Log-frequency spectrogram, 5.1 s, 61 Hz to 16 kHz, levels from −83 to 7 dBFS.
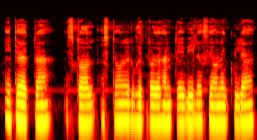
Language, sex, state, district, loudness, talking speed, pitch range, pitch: Bengali, male, West Bengal, Cooch Behar, -18 LUFS, 105 wpm, 120-130 Hz, 125 Hz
